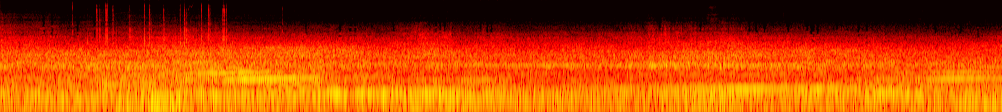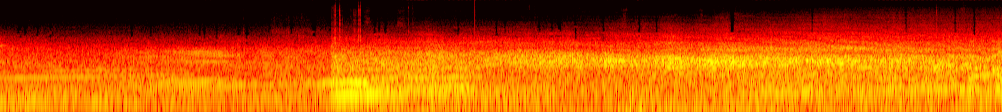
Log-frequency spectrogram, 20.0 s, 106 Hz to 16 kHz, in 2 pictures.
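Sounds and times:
sports car engine accelerating past: 1.1 - 5.2, 6.5 - 20.0.

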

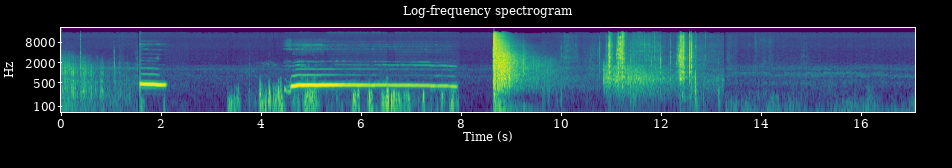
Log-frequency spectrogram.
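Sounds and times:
sharp cracks: 0.0 - 1.6, 8.6 - 13.3
coyote howling: 4.4 - 8.0
rifle shot: 8.6 - 10.1, 10.8 - 12.7.

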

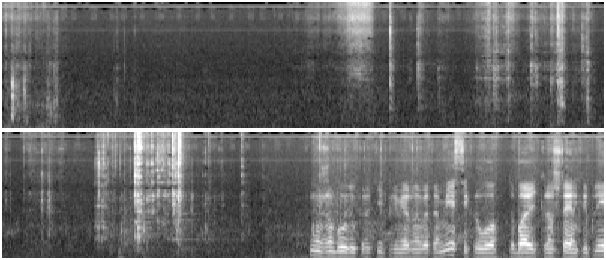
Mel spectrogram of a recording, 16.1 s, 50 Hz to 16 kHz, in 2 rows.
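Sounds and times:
bicycle mudguard clattering: 5.2 - 11.4.

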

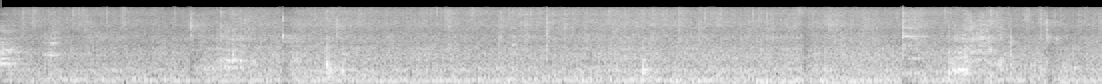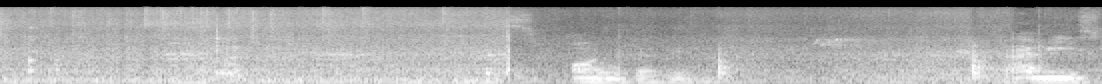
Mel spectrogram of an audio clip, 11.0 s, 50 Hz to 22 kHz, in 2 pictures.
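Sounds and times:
masala sizzling: 0.0 - 11.0
metal ladle scraping pot: 1.0 - 1.7, 4.5 - 5.8, 6.4 - 6.9.

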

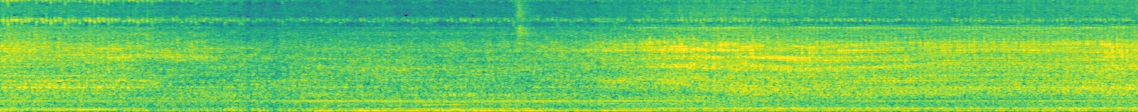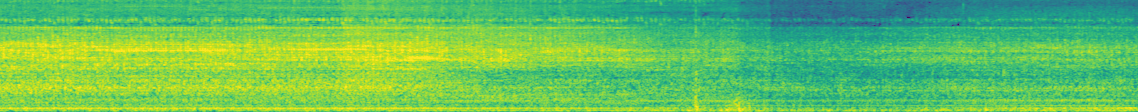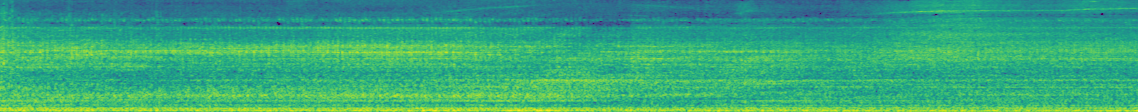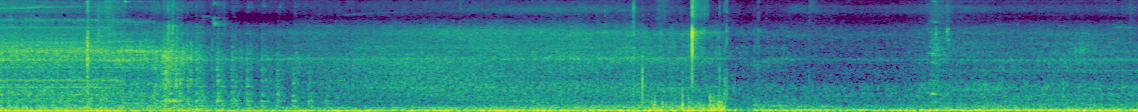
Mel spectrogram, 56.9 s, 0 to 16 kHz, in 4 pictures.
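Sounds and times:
truck diesel engine idling: 0.0 - 56.9.

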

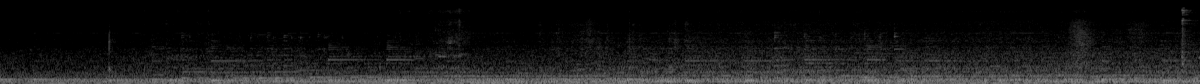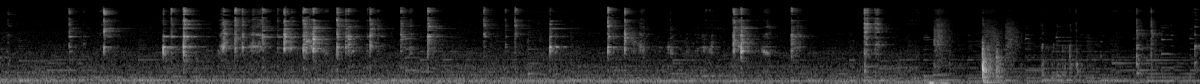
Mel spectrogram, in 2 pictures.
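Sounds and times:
metal spoon clinking against bowl: 11.8 - 21.0, 22.6 - 24.0.

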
